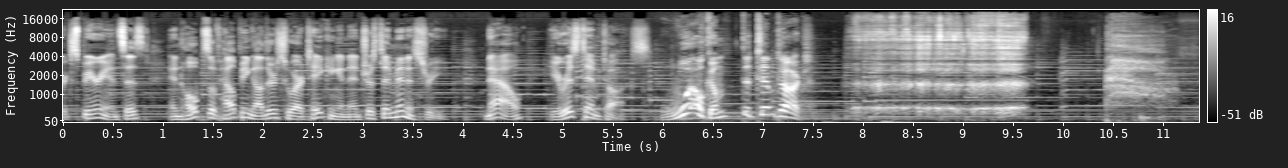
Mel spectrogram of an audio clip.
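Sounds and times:
speech: 0.0s - 8.2s
slurping coffee from a metal mug: 7.8s - 9.8s.

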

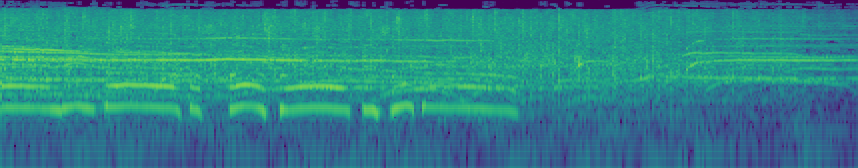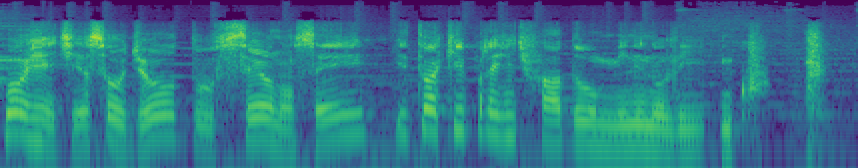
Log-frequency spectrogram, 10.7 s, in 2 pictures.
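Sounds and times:
round of applause: 0.0s - 5.5s
speech: 2.2s - 3.0s, 5.4s - 10.2s.

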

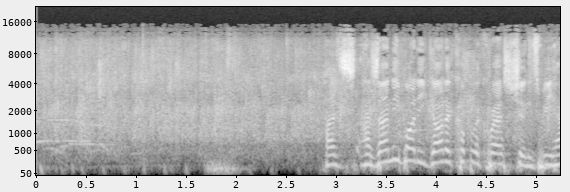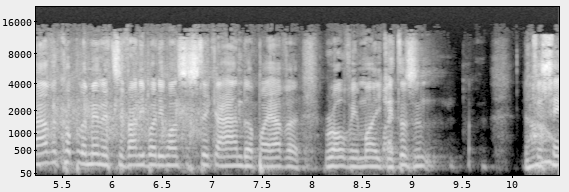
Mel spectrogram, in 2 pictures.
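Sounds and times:
crowd clapping: 0.0s - 7.8s
speech: 2.9s - 9.3s, 10.1s - 10.4s.

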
